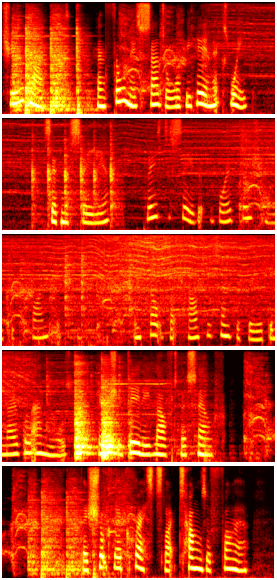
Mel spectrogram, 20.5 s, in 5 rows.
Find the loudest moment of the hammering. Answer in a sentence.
The loudest moment of the hammering is at 14 seconds.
